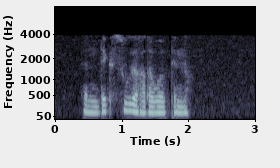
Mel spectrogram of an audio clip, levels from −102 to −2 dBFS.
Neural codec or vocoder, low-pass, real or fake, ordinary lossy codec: none; 7.2 kHz; real; AAC, 16 kbps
